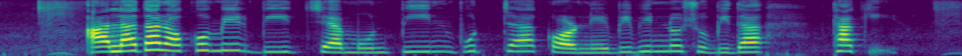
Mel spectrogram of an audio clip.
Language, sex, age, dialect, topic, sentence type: Bengali, female, 25-30, Standard Colloquial, agriculture, statement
